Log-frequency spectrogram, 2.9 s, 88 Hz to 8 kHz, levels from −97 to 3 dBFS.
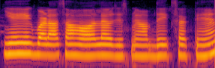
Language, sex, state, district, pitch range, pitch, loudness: Hindi, female, Punjab, Fazilka, 205-215 Hz, 210 Hz, -17 LUFS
